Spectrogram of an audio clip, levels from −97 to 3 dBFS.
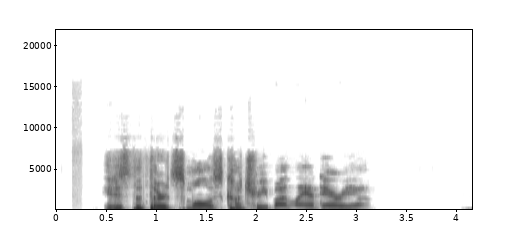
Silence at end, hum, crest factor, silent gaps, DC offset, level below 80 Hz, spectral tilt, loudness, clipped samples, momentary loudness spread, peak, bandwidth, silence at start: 1.1 s; none; 22 dB; none; under 0.1%; -56 dBFS; -5 dB/octave; -30 LUFS; under 0.1%; 11 LU; -10 dBFS; 7.8 kHz; 0.5 s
